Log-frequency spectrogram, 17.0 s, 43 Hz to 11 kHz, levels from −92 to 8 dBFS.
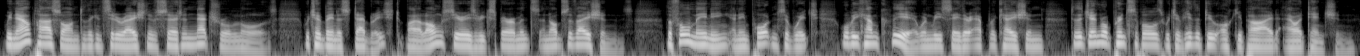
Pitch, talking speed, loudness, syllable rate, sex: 115 Hz, 170 wpm, -21 LUFS, 5.5 syllables/s, male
